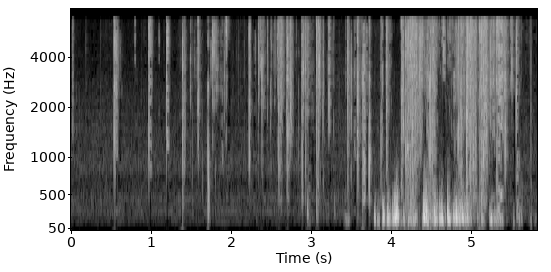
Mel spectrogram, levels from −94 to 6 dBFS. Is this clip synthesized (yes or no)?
no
